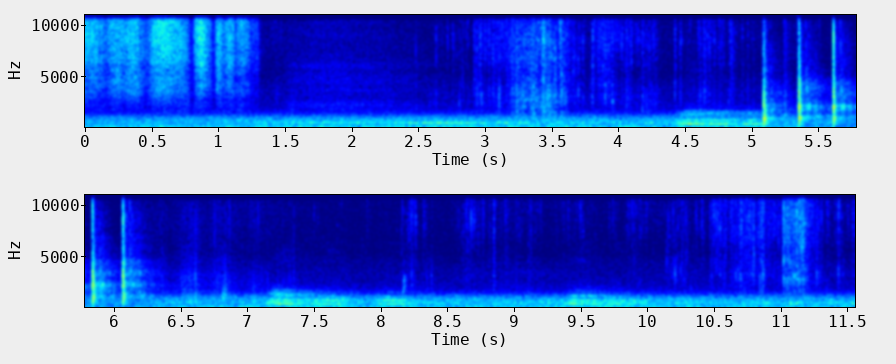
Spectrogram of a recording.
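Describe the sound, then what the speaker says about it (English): Rust is scrubbed off metal with steady, close abrasive rubbing and a short cluster of sharp scraping clicks partway through. "you are going to scrub off a little bit of the rust"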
